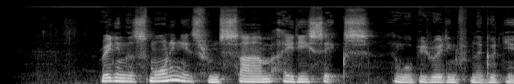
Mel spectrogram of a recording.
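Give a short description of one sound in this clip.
A middle-aged man reads aloud calmly, close to a microphone.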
